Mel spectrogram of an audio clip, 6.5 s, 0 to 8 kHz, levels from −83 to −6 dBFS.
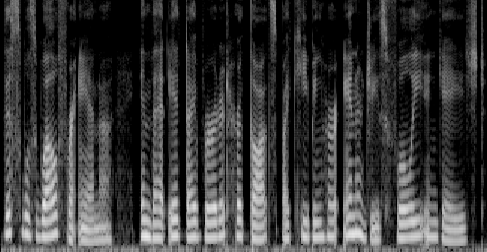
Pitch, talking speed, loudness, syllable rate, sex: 175 Hz, 155 wpm, -21 LUFS, 4.3 syllables/s, female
